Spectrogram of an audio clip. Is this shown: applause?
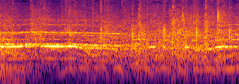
yes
